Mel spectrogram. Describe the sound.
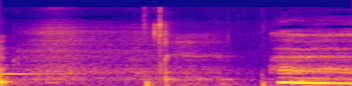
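Computer clicks while typing: a few faint, short, sharp clicks bunched close together, then one more click a moment later, with no talk.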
